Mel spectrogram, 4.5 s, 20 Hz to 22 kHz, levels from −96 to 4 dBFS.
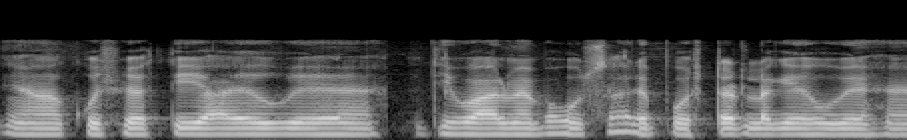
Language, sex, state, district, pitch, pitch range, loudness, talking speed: Hindi, male, Jharkhand, Deoghar, 135 Hz, 130-135 Hz, -18 LUFS, 185 wpm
